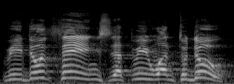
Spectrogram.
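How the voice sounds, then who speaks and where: High-voiced pastor preaching a sermon. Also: male voice, lively intonation, slow pace, bright, forceful tone. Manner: mixes preaching with playful asides to the congregation. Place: church.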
